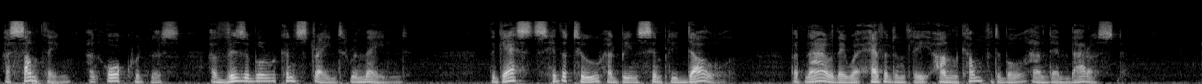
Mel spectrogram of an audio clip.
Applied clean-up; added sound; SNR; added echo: none; none; none; none.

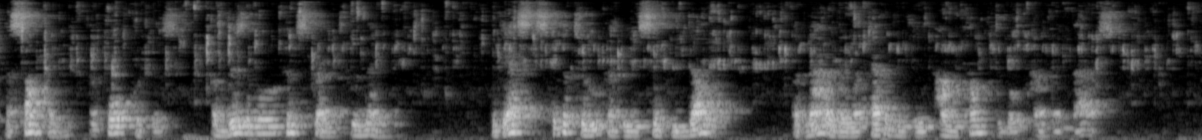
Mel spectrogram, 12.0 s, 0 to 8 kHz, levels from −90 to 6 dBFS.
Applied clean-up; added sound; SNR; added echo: classical method WPE with log-MMSE.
